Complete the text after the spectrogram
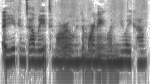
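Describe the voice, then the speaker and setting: A woman playing a possessive but tender dream princess in an ASMR roleplay, coaxing and gently commanding, close to the microphone. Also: mid-range voice, completely flat delivery, fairly quick, creaky, no echo, dull audio. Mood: doting, possessive. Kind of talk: ASMR roleplay, soothing intimate monologue.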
